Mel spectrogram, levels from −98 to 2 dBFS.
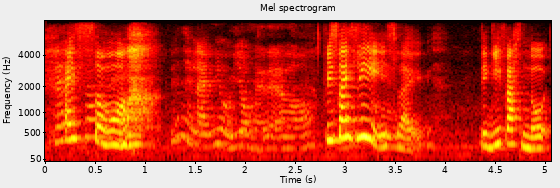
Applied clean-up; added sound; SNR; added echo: none; none; none; none.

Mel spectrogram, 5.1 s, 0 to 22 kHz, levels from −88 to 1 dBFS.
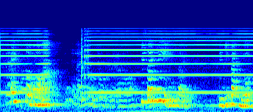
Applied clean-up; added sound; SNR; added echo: none; Bowed string instrument; 5 dB; reverberation time 0.9 s.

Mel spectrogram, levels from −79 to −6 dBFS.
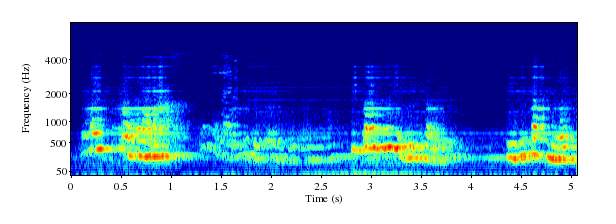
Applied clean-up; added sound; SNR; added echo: neural separator model SepFormer DNS4.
